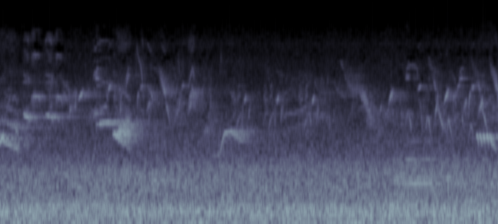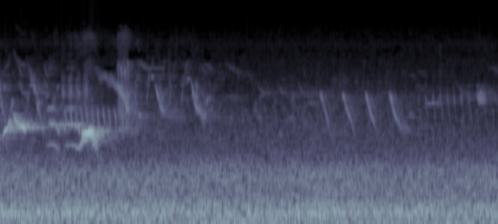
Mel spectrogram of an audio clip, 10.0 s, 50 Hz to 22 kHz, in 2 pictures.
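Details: Goldfinch perched in a tree in Helsinki, Finland, April 2023, delivering fast, tinkling twitter: dense high chirps and trills interspersed with brief nasal, buzzy notes, one sharper accent near six seconds, against constant low-pitched outdoor noise.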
